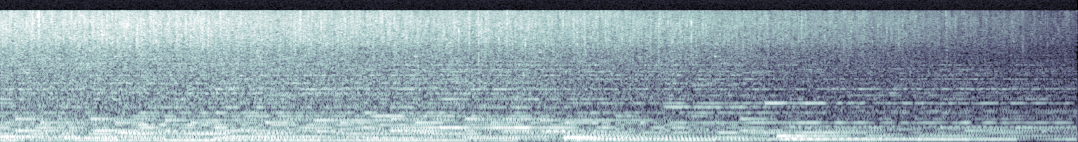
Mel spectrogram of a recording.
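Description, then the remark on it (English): A steady rainstorm pours down for several seconds, a dense, continuous hiss of drops pattering on a surface with a low, rolling undertone and no voices. “Obviously, this storm is a metaphor, but sometimes the stress we experience from the climate crisis can become all too real.”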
